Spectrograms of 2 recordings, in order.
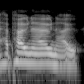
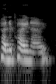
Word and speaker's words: Ho'oponopono: Use the Hawaiian forgiveness prayer, Hapono Ono. I can never pronounce it. Ho'oponopono.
